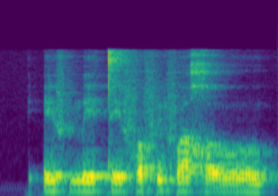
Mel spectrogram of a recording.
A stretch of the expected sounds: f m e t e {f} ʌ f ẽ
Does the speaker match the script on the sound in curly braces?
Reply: yes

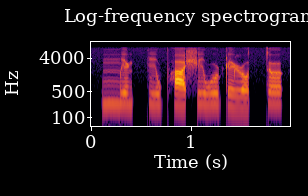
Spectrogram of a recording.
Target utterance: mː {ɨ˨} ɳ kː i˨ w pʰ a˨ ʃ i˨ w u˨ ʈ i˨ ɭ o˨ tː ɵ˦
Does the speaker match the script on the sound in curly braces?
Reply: no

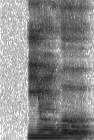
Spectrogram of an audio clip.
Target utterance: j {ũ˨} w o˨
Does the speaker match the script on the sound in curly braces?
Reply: yes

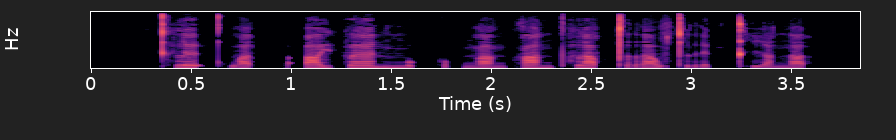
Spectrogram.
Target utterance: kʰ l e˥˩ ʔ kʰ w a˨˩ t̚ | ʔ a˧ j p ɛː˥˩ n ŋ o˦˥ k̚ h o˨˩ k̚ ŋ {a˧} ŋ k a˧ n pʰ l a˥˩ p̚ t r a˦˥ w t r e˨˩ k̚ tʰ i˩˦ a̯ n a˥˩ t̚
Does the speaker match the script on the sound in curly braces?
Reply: no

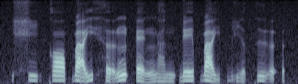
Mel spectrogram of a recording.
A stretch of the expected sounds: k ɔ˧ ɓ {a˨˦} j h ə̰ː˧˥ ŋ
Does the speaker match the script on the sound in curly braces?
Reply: no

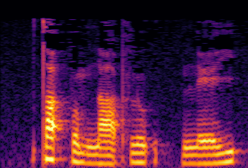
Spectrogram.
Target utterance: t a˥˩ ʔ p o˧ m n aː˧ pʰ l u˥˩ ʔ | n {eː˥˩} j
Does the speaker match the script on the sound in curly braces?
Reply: no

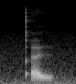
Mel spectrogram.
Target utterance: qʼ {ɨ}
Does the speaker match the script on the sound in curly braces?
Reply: yes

